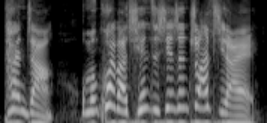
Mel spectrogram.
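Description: A woman doing an eager detective's assistant in a children's audio drama, very high and bright with a lively, bouncing delivery. She fusses and jumps in eagerly, with soft music behind. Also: fairly quick, no room sound, studio quality, exaggerated voice. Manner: eager, fussing.

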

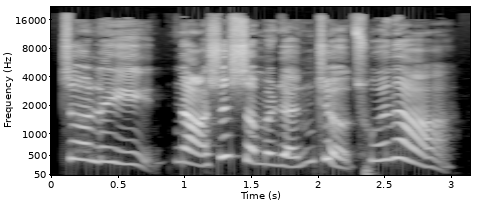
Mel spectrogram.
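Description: A woman's voice: high voice, big pitch swings, slow pace, no room sound, studio quality, exaggerated voice. A woman voicing an older boy in a children's story, surprised and puzzled. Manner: surprised, frowning.

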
